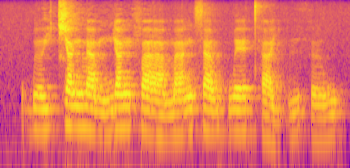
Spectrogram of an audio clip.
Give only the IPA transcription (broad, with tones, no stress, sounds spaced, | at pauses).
ɓ əː˨˦ j t͡ɕ a˧ ŋ l a˨˩ m ɲ a˧ ŋ f aː˨˩ m a˨˦ ŋ s a˧ w h w ɛ˧ t̪ʰ a˧˩ j ʔ ɨ˧ h ə˨˦ w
